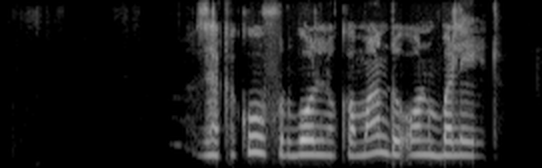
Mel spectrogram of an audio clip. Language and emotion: Russian, neutral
